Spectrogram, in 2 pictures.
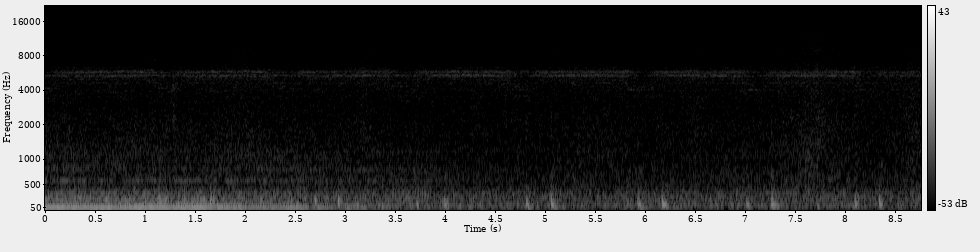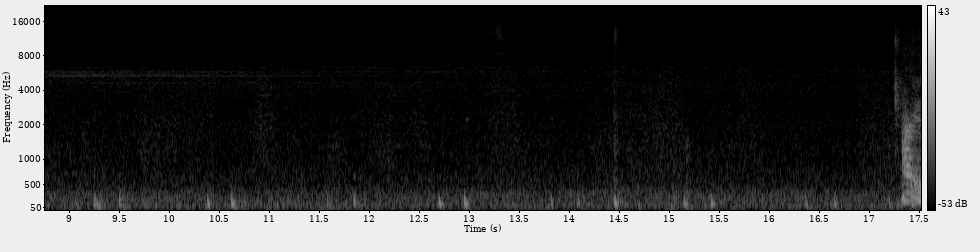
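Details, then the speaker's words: Chest percussion across a patient's back while listening for resonance: repeated short, hollow taps giving a normal resonant note over the lungs. "your listening for resonance there and it sounds really good"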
